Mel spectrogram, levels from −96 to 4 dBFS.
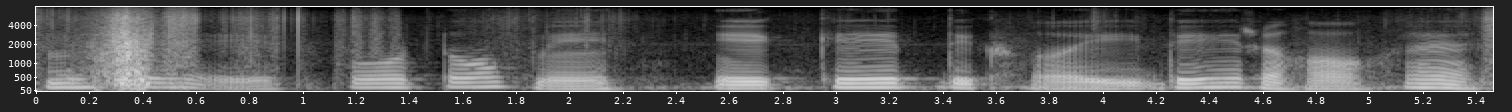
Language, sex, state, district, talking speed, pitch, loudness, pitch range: Hindi, male, Madhya Pradesh, Katni, 90 wpm, 135 Hz, -22 LUFS, 110-145 Hz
